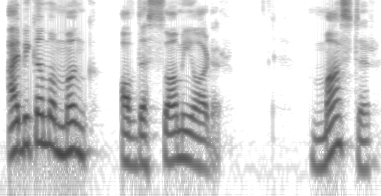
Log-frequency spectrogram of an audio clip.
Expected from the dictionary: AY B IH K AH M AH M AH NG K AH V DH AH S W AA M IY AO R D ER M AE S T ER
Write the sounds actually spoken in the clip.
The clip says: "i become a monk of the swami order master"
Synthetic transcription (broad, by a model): AY B IH K AH M AH M AH NG K AH V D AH S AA M IY AO R D ER M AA S T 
